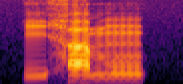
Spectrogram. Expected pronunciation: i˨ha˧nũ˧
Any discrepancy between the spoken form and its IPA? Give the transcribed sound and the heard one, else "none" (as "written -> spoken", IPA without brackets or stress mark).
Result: n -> m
